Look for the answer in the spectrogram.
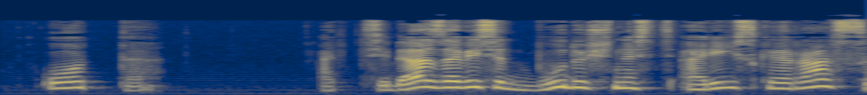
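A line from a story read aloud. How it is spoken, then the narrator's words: Whispering. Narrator (Russian): шептал Ханс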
